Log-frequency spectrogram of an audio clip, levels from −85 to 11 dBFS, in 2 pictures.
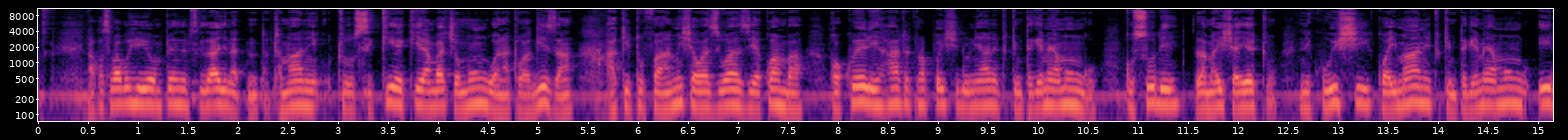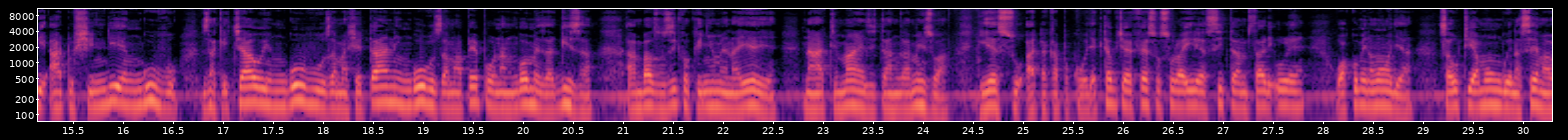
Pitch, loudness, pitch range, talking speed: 150 Hz, -22 LUFS, 135-160 Hz, 145 wpm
